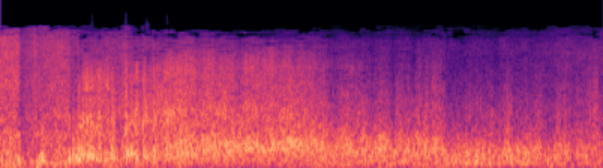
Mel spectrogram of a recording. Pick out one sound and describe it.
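Waves break on a sandy beach.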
